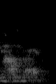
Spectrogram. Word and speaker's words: Cowherd: He is So Serena loves Colin Cowherd.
